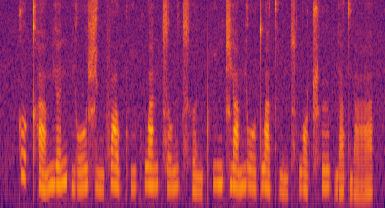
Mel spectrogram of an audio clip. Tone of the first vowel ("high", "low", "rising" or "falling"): falling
